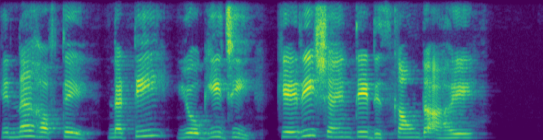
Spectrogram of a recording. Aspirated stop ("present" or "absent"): absent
